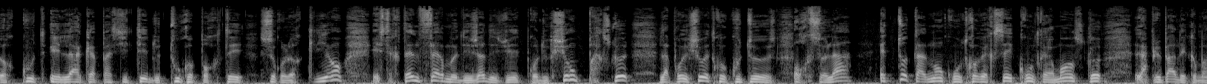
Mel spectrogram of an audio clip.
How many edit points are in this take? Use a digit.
1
